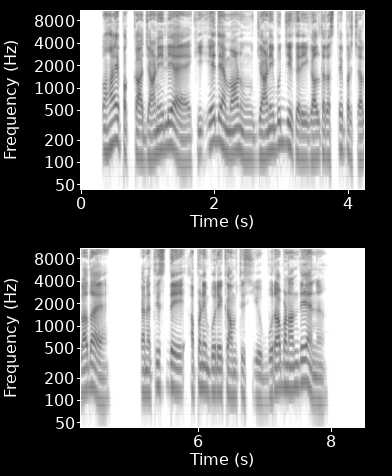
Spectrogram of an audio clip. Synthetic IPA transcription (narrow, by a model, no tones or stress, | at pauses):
t̪ʊɦãeːpɐkːad͡ʒaːɽ̃ileaɛkiʔeːd̪ejãmaːɽ̃ũd͡ʒaːɽ̃ibʊd͡ʒikɐɾiɡɐlət̪ɾɐst̪ep̬ɐɾt͡ʃɐlad̪aɛː | kɐnɛt̪ɪs̬d̪eʔɐpɽ̃ebʊɾekɐmːt̪ɪsɪjobʊɾabɐɽ̃ãːnd̪eɦɐn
